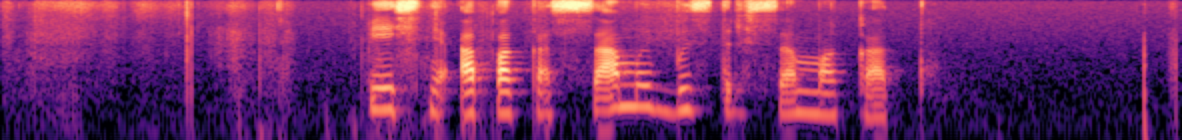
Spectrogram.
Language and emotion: Russian, neutral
